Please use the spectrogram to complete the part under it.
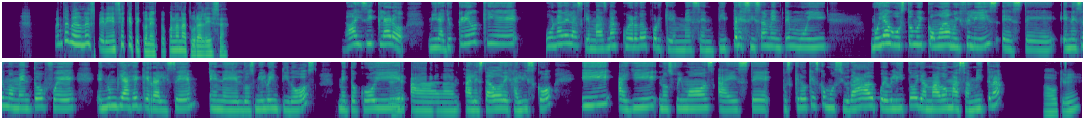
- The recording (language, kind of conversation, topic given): Spanish, podcast, Cuéntame sobre una experiencia que te conectó con la naturaleza
- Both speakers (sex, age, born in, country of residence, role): female, 25-29, Mexico, Mexico, guest; female, 55-59, Mexico, Mexico, host
- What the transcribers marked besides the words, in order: none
